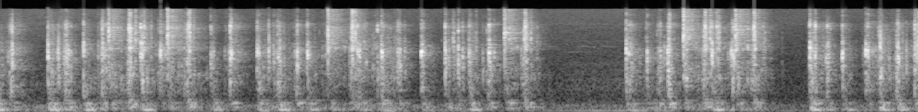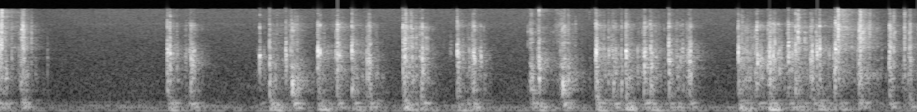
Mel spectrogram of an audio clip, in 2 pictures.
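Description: Fingertips of both hands type on a black plastic backlit computer keyboard, producing rapid bursts of bright, clattering key clicks over a low thud. The bursts are broken by brief pauses, with the longest gap near the middle.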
